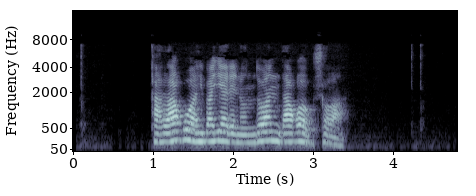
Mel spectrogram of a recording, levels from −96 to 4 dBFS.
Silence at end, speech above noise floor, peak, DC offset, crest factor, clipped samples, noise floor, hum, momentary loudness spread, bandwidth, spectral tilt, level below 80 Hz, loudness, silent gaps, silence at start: 1.45 s; 58 dB; -4 dBFS; under 0.1%; 20 dB; under 0.1%; -79 dBFS; none; 11 LU; 7.4 kHz; -6 dB/octave; -68 dBFS; -21 LUFS; none; 1 s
